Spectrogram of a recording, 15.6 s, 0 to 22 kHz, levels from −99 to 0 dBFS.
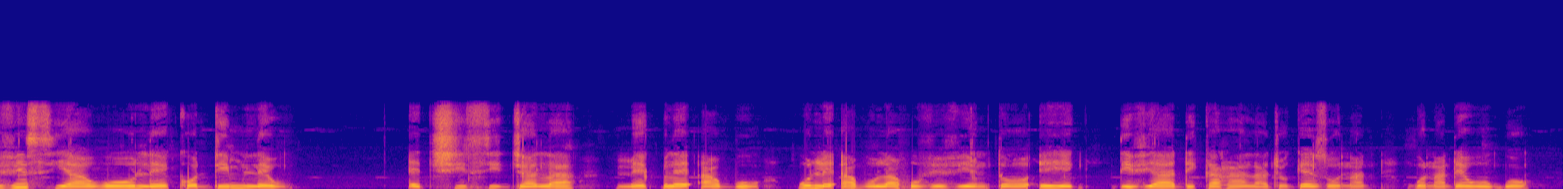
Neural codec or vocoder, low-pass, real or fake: none; 9.9 kHz; real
